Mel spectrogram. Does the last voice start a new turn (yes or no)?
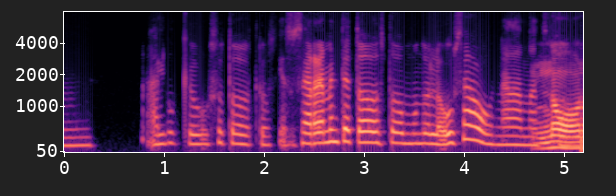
yes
